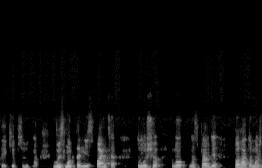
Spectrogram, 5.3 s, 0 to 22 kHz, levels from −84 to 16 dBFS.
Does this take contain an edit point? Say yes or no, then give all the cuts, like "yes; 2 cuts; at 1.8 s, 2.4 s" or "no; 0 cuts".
yes; 1 cut; at 3.4 s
